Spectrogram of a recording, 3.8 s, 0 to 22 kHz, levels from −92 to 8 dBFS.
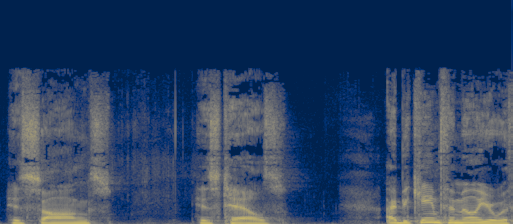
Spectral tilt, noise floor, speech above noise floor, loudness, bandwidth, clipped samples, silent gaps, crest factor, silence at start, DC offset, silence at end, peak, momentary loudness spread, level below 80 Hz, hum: -5.5 dB/octave; -51 dBFS; 35 dB; -17 LUFS; 15.5 kHz; under 0.1%; none; 14 dB; 0.05 s; under 0.1%; 0 s; -4 dBFS; 9 LU; -48 dBFS; none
